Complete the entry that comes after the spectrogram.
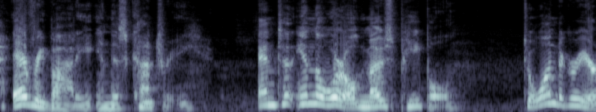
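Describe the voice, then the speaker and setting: Speaking at a moderate pace with an Appalachian accent, a man uses a fairly high pitch that swings very widely. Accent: Appalachian American. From US Appalachia, West Virginia. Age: 50s. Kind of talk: monologue rant.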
